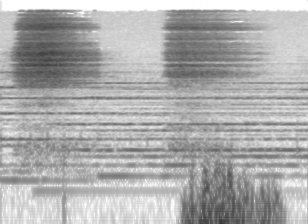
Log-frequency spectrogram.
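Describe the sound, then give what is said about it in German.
Deep, slow breathing into the belly during a guided relaxation. Two long, airy breaths are heard over a soft sustained tone, and the second, louder breath carries a rough, breathy low rumble. “ganz langsam, und atme langsam wieder aus. Nimm noch einige Atemzüge, ganz tief.”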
